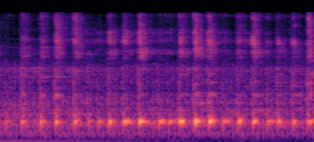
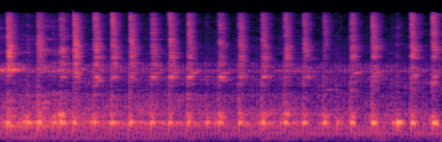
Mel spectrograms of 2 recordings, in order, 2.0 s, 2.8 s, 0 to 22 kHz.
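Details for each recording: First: 2001 KTM 50SX two-stroke, upgraded carb with air filter intake refitted: crisp quick rev blips, clean steady buzz, no bogging or stumbling, not smoking; running better than ever. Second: 2001 KTM 50SX two-stroke with upgraded aftermarket carb, warming up: lumpy uneven burbling idle then blurry high revs; still running rich, so needle to be moved from position three to one.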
